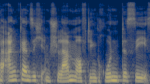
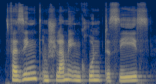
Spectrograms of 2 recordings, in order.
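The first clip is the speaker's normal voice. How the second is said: usual speaking voice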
